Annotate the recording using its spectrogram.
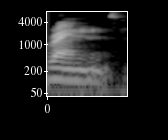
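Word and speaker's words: Rennes: chelsea sevilla krasnodar and ren reigns ren i suppose it's reigns you don't pronounce the s really do no chance severe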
